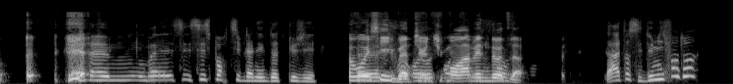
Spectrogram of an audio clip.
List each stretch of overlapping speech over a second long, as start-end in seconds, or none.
3.6-5.1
